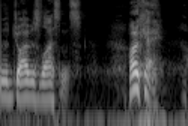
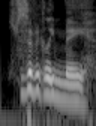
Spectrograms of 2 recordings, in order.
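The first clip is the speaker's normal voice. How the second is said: usual speaking voice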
